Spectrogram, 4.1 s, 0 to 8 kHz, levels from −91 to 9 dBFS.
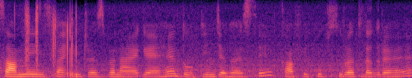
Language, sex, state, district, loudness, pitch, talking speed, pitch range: Hindi, female, Chhattisgarh, Raipur, -23 LUFS, 200 Hz, 230 wpm, 195-215 Hz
